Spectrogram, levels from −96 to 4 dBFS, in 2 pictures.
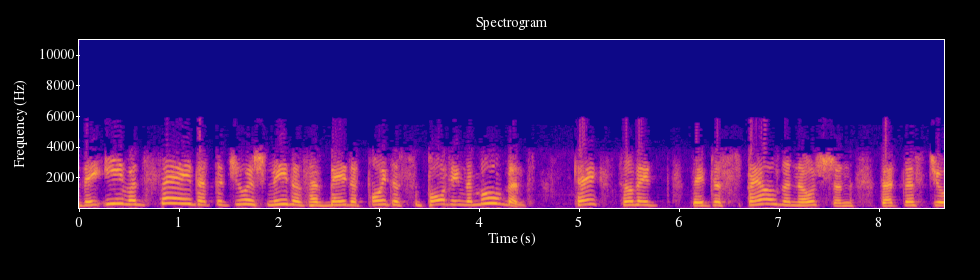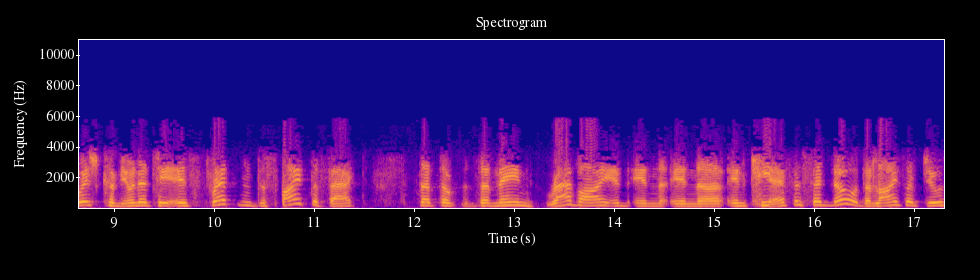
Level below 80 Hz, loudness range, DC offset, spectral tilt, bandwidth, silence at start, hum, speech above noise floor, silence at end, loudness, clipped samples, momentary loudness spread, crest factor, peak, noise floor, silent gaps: -58 dBFS; 2 LU; under 0.1%; -7.5 dB/octave; 6.2 kHz; 0 s; none; 29 dB; 0 s; -19 LUFS; under 0.1%; 5 LU; 14 dB; -4 dBFS; -48 dBFS; none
